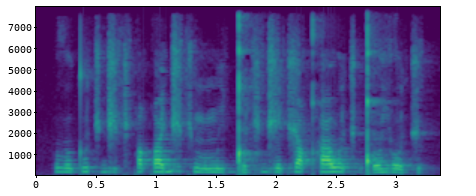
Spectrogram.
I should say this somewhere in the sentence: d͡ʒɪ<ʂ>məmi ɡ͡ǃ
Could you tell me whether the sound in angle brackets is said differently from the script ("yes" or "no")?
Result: yes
